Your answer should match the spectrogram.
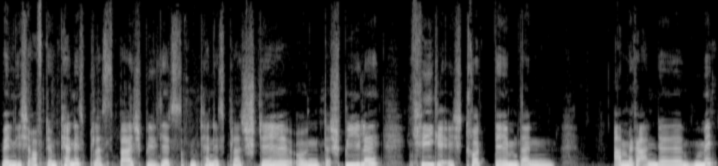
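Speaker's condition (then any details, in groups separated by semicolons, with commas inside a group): Deafness; hears from 80 decibels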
